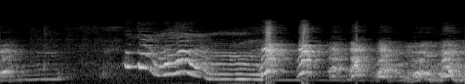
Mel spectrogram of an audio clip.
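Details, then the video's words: Pair of huskies having a chat: a low steady tone, then a long swooping, warbling call that climbs and dips, followed by a run of short yips and barks. "Huskies Talking"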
